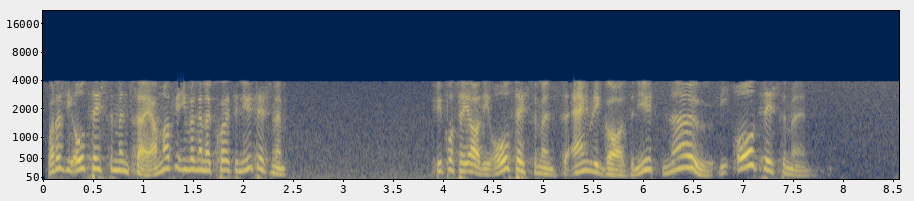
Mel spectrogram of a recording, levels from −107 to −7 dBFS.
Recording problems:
garbled, watery; badly; nothing above 4 kHz
hiss; faint; throughout; 25 dB below the speech
audio cutting out; at 2.5 s for 1.5 s

